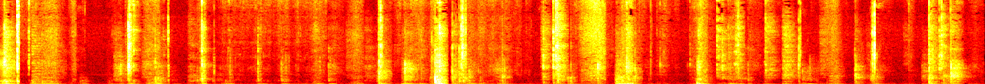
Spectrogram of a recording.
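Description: Hand screwdriver turning screws that fasten a receptacle's angle to its metal wall box: irregular clicks, scrapes and knocks of the tool and the housing being handled, the loudest about four and a half seconds in.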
